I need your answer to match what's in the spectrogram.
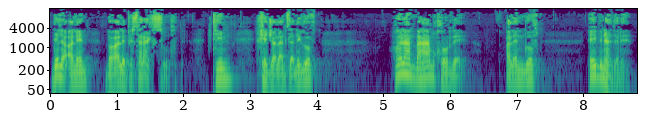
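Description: Deep, husky male storyteller. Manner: expressive storytelling with lively swings. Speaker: narrator. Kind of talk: audiobook narration. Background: faint music.

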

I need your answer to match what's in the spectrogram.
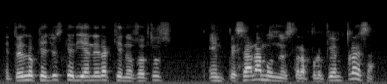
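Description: A middle-aged Colombian man, chairman of a business chamber, recounts his own story as an interview guest in conversational Spanish. His voice sits high and moves fast, and the audio sounds dull.

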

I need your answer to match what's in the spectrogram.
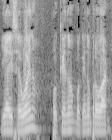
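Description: A man with a Cuban accent joins a radio show as a guest. He is a film director and explains his work in a relaxed, unhurried way. His voice sits at an ordinary, mid-range male pitch. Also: a loud crowd. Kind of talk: interview answers.

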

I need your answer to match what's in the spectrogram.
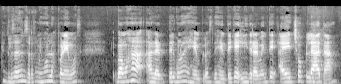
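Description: A woman's voice: mid-range voice, steady tone, moderate pace. A young woman, hosting a casual podcast chat, telling stories loosely and laughing often. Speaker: podcast host.

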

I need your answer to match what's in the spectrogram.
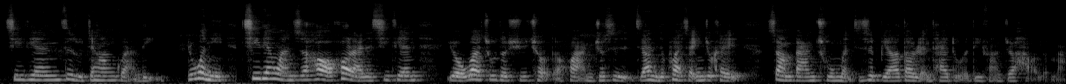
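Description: Young woman, podcast co-host, rapid lively storyteller. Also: mid-range voice. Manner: animated storytelling, acts out her parents' lines. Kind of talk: casual chat.

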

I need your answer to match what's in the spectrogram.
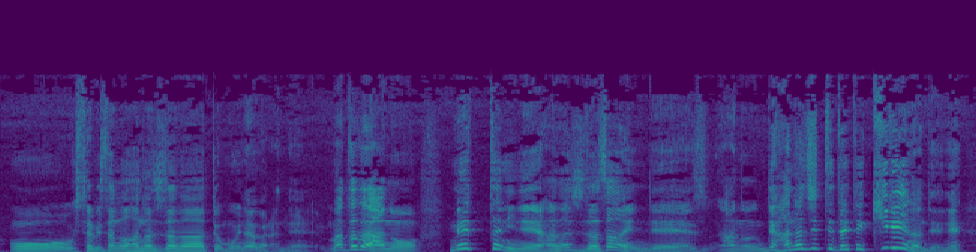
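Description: A man's voice: high-pitched, sing-song, brisk, hardly any pauses, darkish tone. A man hosting his own casual talk show, chatty and rambling, often stopping to correct himself. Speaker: podcast host. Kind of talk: casual solo radio talk.

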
